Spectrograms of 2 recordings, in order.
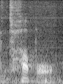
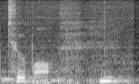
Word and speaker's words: tuple: is to store things in a tupple or Tuple not sure what pronunciation you like I'll stick with tupple um basically TPP just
